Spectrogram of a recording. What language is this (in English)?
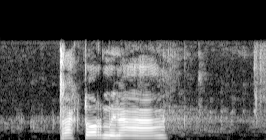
Santali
